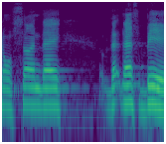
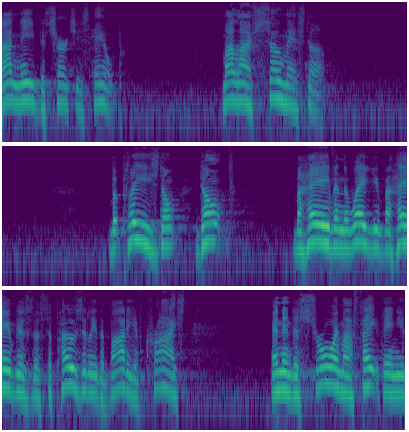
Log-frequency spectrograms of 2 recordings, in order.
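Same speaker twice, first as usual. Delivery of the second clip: put-on, mock pleading and begging. Quoting a hurting man who asked the church for help, retelling someone begging. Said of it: "He was begging".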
